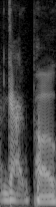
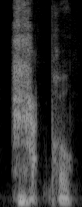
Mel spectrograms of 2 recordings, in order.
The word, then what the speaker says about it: Gakpo: Yeah, can we say Gakpo, because that's how we pronounce a G in this country. But the native pronunciation is Hakpo.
